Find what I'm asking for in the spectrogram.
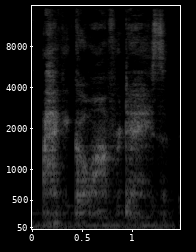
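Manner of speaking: hushed, breathy under the breath; whispered aside. Real, not acted. Telling listeners he could go on for days, in a whisper. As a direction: let it slip as a secret aside.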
